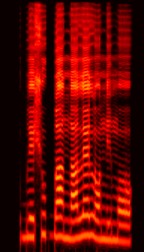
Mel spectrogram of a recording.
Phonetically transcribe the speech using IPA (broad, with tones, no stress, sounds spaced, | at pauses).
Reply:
b e˧ ʃ u˦ ɡ͡b a˦˨ n a˨˦ l ɛ˦ l ɔ˧ n i˨ m ɔ˨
